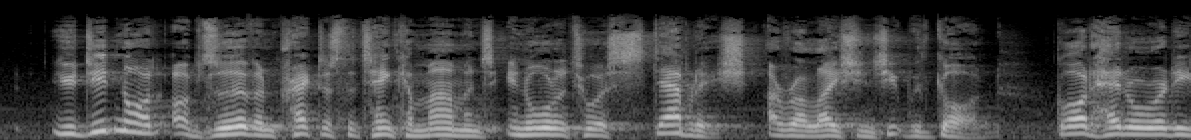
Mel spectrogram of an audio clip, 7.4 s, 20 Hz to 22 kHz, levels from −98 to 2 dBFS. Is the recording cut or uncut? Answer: cut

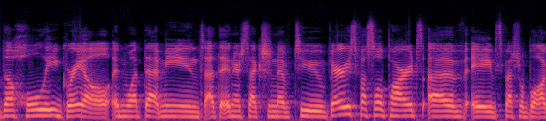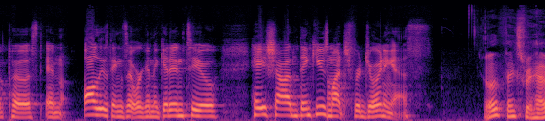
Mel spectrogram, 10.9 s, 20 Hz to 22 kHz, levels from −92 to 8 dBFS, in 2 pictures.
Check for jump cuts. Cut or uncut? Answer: cut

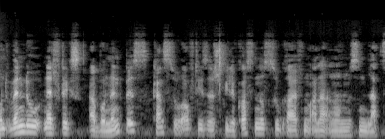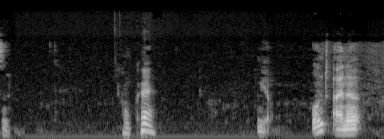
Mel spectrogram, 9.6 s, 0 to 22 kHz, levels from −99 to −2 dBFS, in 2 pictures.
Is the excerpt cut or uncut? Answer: uncut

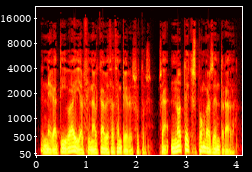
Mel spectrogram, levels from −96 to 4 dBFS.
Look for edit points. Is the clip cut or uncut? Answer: uncut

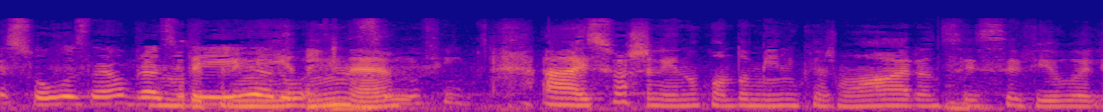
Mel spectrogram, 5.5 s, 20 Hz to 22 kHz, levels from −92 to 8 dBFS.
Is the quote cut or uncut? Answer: cut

